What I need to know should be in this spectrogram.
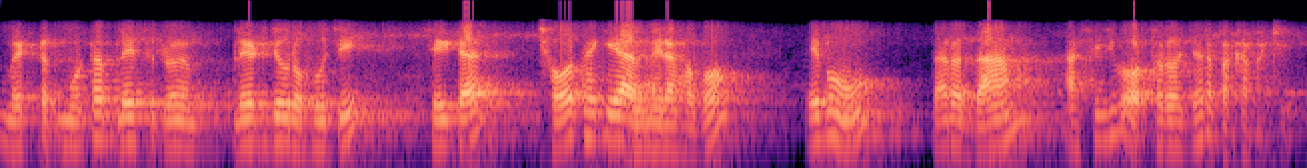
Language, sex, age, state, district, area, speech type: Odia, male, 60+, Odisha, Khordha, rural, conversation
